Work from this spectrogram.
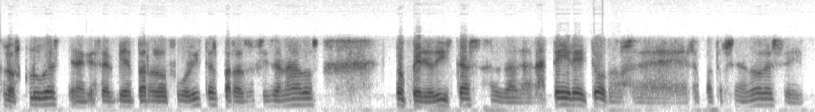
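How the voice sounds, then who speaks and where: Brief: Italian man, gravelly, halting, heard over a tinny phone line. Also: medium pitch, no echo. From Italy. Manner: hesitant, searching for words. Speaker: guest. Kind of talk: phone interview.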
